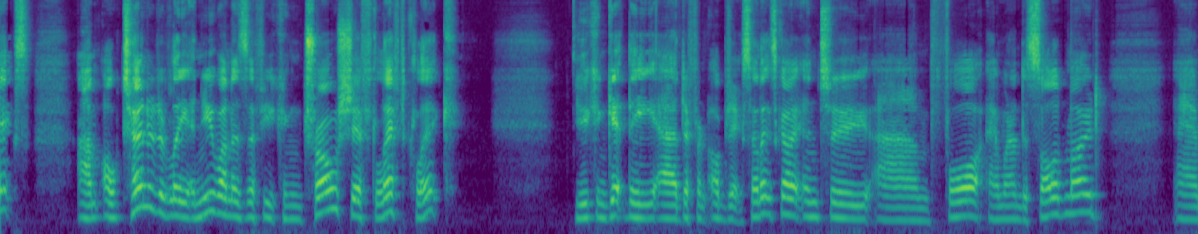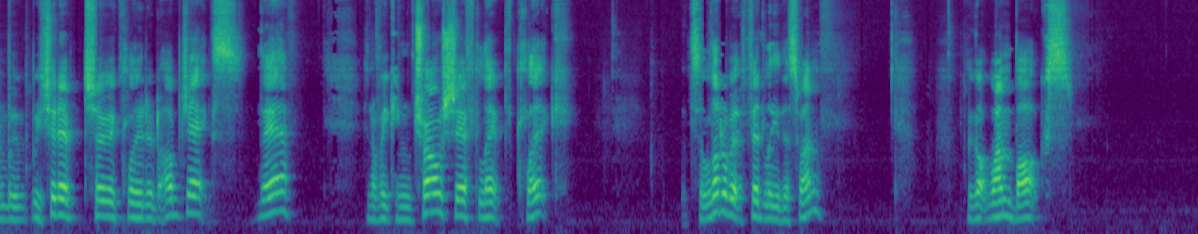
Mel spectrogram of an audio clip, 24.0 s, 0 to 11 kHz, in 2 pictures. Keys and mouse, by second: 3.4-7.6 ctrl+shift+drag, 7.6 4, 8.0 click, 8.4 middle click, 8.4-10.6 drag, 10.6-14.3 middle drag, 16.2-18.3 ctrl+shift+drag, 18.4-21.5 drag, 21.5-23.9 middle drag.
